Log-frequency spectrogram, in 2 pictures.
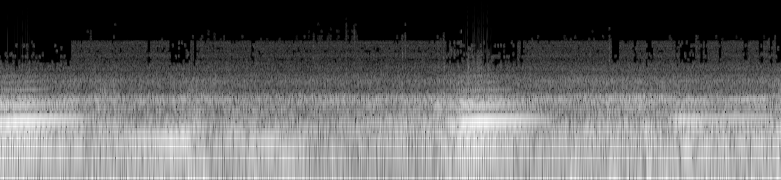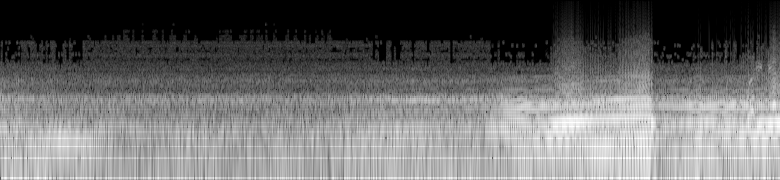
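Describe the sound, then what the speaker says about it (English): A race car accelerates out of a corner on the Spring Mountain track, its engine droning loud and steady with rising pitch sweeps and a harder surge near the end, while a voice talks over it. "we'll unwind and accelerate out, Bob."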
